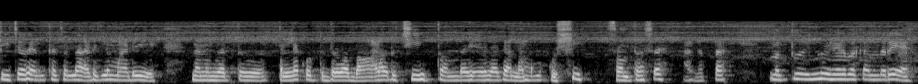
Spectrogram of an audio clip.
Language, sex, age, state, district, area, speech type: Kannada, female, 45-60, Karnataka, Koppal, rural, spontaneous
